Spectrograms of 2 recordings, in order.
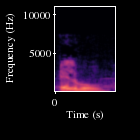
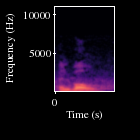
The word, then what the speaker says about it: Elbow: Hay que pronunciar bien, vaya, el grupo era Elbow, no Elbow. De verdad. Dale, Bautista. – Bueno, pues hay un jugador del Villarreal. – E-L-B-O-W.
